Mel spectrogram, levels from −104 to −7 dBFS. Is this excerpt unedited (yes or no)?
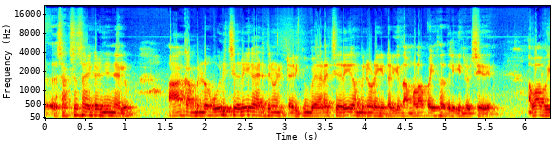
yes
